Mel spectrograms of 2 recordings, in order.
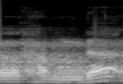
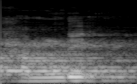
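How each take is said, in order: First: The word ends with an a vowel. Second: The word ends with an i vowel. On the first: "Kada alhamda" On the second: "kada alhamdi"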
